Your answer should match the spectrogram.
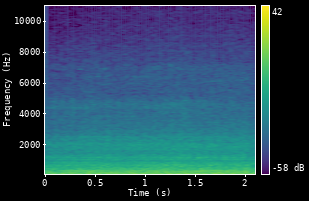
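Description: Volvo 780 semi truck cruising at highway speed, heard inside the cab: the steady drone of its Cummins ISX diesel engine with road noise.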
